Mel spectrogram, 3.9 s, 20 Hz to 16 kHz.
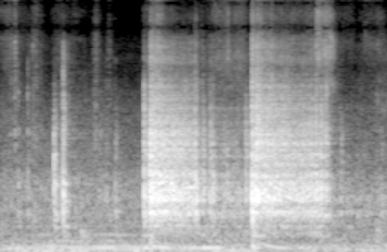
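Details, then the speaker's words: Sanitaire vacuum motor, possibly Chinese-made, spun by hand gives two harsh gritty whirring bursts, likely dry bearings, loud when spun fast; fix suggested is freeing it up and applying 3-in-1 oil. "guys can hear how bad that is but here's a solution three and one oil looks very good on these you spin them way too fast they get really loud just free that up and put some oil"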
